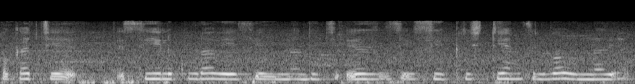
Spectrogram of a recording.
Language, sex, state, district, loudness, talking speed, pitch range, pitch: Telugu, female, Andhra Pradesh, Anantapur, -14 LUFS, 75 wpm, 235-255 Hz, 245 Hz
